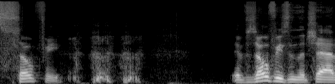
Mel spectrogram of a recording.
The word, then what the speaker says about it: Sophie: Not Zophie. It's Sophie.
